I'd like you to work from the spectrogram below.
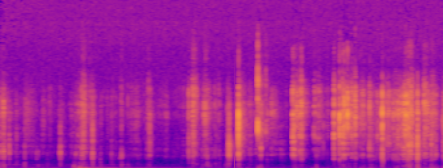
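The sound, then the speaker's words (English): An envelope is torn open: a run of irregular, crisp paper rips and crinkles, with bursts of rustling that grow busier toward the end. No one speaks. “So I'm gonna go ahead and open yeah, this yeah. open right. this envelope up.”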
